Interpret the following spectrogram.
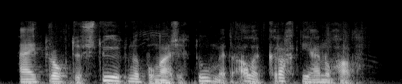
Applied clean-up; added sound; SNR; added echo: neural mask model RNNoise.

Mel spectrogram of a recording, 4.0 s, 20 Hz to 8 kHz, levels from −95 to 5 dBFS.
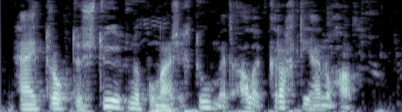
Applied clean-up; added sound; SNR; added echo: classical method Wiener filter.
